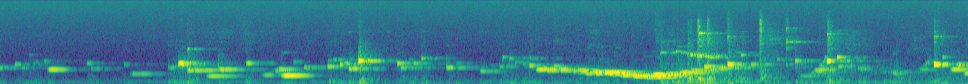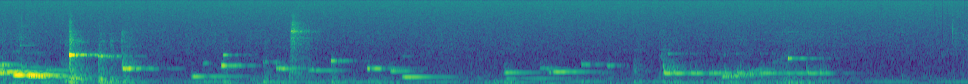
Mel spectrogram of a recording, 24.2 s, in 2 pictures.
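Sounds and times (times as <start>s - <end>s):
canonic percussion duet: 2.1s - 13.7s.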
